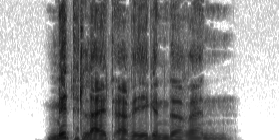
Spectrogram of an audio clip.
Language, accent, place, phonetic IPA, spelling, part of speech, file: German, Germany, Berlin, [ˈmɪtlaɪ̯tʔɛɐ̯ˌʁeːɡn̩dəʁən], mitleiderregenderen, adjective, De-mitleiderregenderen.ogg
- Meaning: inflection of mitleiderregend: 1. strong genitive masculine/neuter singular comparative degree 2. weak/mixed genitive/dative all-gender singular comparative degree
